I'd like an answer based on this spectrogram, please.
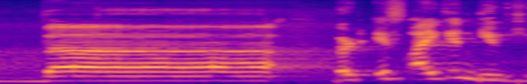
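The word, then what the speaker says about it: باء: The last example of this quality is of letter Ba. Which will pronounce from our both lips. Here you can see Ba Ba But if I can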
